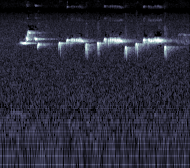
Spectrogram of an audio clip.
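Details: Male Narcissus flycatcher at a breeding site in late May, after a territorial dispute with another male: clear whistled phrases near the top of its range, a run of short rising and falling notes with brief buzzy dips, fairly quiet background.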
